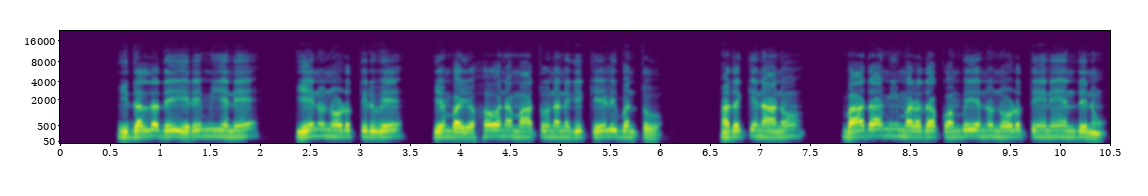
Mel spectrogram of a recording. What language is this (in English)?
Kannada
